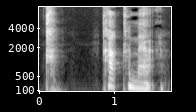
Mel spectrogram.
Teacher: Q pronounced as a K deep in the back of your throat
